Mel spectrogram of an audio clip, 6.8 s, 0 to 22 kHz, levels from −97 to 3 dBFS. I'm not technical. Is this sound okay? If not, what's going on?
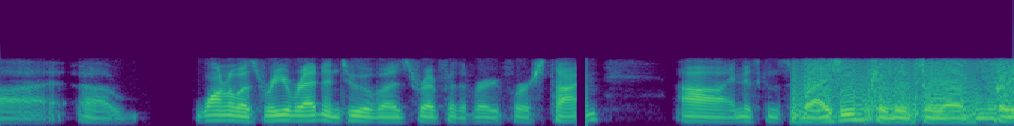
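No. At 3.84 s, packet loss filled with silence: some of the data carrying the speech was lost in transit, so about 70 ms became a sudden hole with hard edges.

From 5.28 s to the end, the sound turns distorted, with noise in the pauses, likely a stuck bit, where one digit of every stored value is frozen.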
